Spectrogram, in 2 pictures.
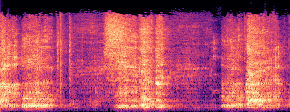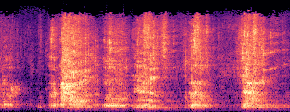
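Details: Leopard roaring in a series of harsh, rasping bursts, each about a second long and separated by short breathy pauses, with no other clear sounds behind it.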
